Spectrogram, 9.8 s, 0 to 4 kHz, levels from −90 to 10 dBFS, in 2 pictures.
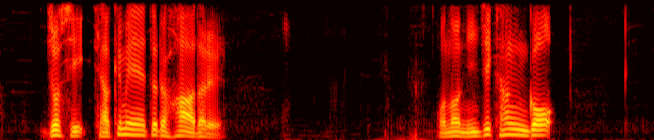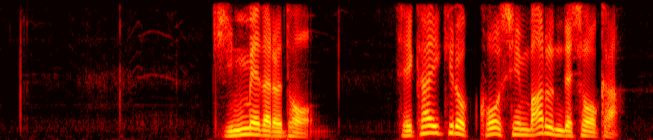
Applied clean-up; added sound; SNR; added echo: neural separator model SepFormer WHAM!.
